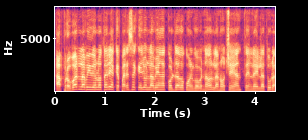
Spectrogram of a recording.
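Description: The voice is raised and projected, with a bright, sharp tone. Its sound is dry and close, with no echo. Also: man. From Puerto Rico. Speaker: radio host. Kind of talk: radio interview. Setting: hotel lobby remote broadcast.

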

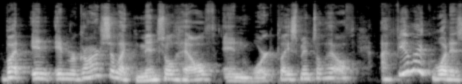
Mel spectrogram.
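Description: With an American accent, a man talks at a fairly quick pace in an energetic, animated tone, showing vocal fry and lively intonation. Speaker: speaker and mental health advocate. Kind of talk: casual interview.

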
